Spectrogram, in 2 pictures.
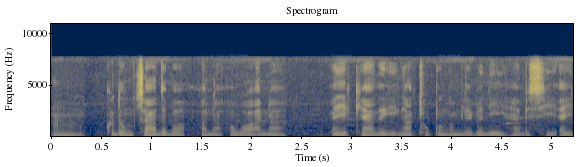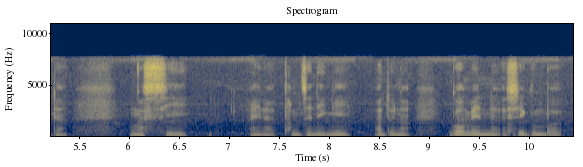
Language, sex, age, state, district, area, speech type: Manipuri, male, 18-30, Manipur, Chandel, rural, spontaneous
